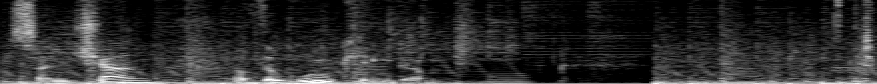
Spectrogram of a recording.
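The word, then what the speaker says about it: Sun Quan: That's how they pronounce the Q, right? Sun Chan of the Wu Kingdom.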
